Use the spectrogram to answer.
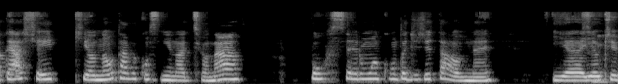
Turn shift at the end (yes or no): no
